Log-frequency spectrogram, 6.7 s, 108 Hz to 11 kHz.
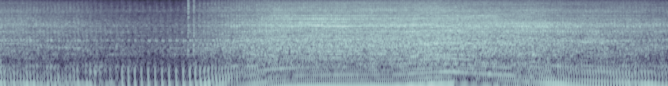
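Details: Yamaha Jog ZR (SA36J/SA39J) scooter with about 9,000 km, bought as an accident-damaged bike, after repair of an engine noise: the small two-stroke putters evenly at idle, revs up cleanly and settles back with no knocking or rattle.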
